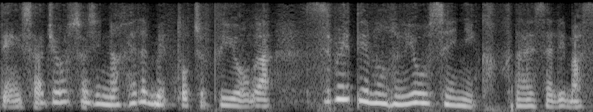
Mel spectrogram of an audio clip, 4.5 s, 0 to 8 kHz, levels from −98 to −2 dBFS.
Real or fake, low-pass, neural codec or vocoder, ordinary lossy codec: fake; 7.2 kHz; codec, 16 kHz in and 24 kHz out, 0.4 kbps, LongCat-Audio-Codec, fine tuned four codebook decoder; none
